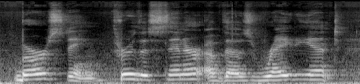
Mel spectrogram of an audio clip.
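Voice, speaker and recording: Noticeable background noise and audible room echo accompany a woman speaking very slowly at a fairly high pitch. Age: 70s. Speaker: prophetic dream teller. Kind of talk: testimony.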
